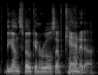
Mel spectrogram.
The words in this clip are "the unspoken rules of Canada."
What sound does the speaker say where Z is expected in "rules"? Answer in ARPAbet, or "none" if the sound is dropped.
Z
